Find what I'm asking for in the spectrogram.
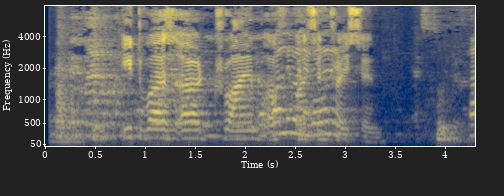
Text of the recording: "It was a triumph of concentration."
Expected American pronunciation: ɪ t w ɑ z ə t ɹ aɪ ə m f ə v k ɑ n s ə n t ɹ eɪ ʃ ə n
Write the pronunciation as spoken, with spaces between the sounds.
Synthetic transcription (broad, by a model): ɪ t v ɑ z ə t ɹ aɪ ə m p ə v k ɑ n s ə n t ɹ eɪ ʃ ə n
